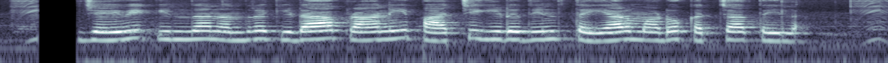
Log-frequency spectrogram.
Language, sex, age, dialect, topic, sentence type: Kannada, female, 18-24, Northeastern, agriculture, statement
